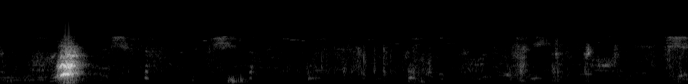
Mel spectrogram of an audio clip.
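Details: Belgian Malinois pup working on its bite with a bite pillow under a trainer's direction; a single loud, abrupt bark early on, followed by faint rustling, soft handling noises and brief low voices.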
